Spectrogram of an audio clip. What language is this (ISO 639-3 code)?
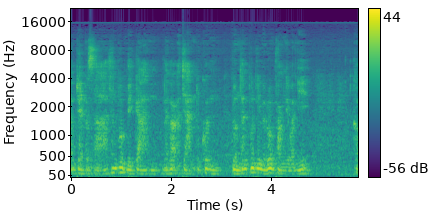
tha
